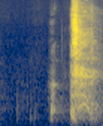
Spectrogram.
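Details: Single adult male sneeze heard during a podcast recording: a brief sharp intake, then an explosive, hissing burst of air.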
